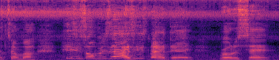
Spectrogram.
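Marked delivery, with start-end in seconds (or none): 0.6-1.9 high, frantic and panicked; hysterical retelling. Retold or imitated. Annette insisting to Rhoda the man lives, high panic. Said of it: "hysterical as Annette was".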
